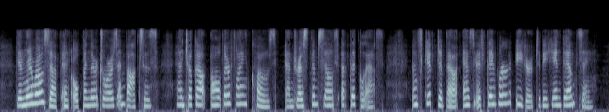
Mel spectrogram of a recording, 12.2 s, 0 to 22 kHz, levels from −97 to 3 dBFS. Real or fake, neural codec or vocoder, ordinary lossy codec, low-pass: fake; codec, 24 kHz, 1.5 kbps, HILCodec; AAC, 48 kbps; 7.2 kHz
